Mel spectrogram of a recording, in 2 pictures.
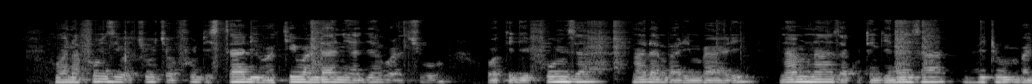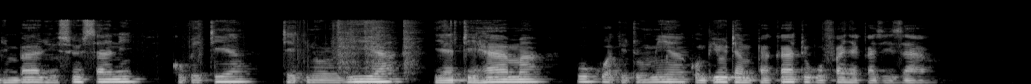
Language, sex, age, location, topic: Swahili, male, 25-35, Dar es Salaam, education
